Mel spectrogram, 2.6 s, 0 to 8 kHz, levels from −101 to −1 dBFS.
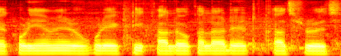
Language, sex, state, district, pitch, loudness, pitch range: Bengali, male, West Bengal, Cooch Behar, 105 Hz, -14 LUFS, 100-105 Hz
